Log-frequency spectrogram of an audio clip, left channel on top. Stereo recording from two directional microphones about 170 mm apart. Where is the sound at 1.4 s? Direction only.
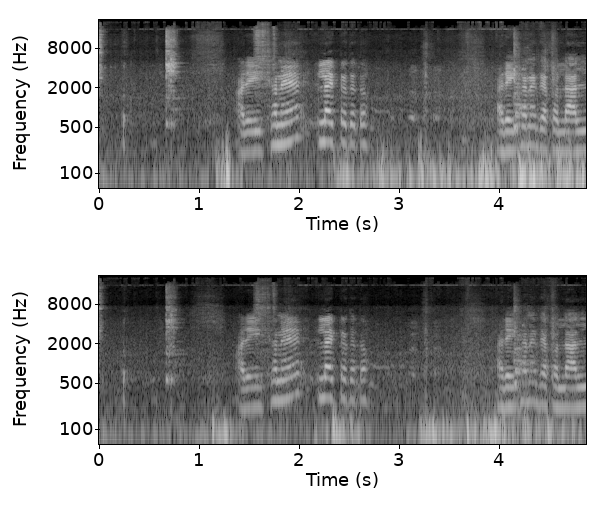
30° left (ahead or behind).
